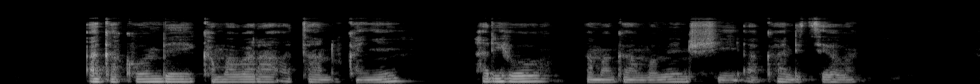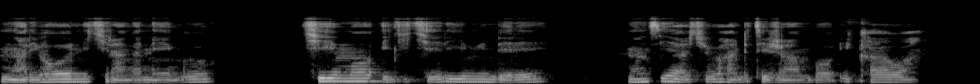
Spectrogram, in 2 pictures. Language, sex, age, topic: Kinyarwanda, male, 18-24, health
